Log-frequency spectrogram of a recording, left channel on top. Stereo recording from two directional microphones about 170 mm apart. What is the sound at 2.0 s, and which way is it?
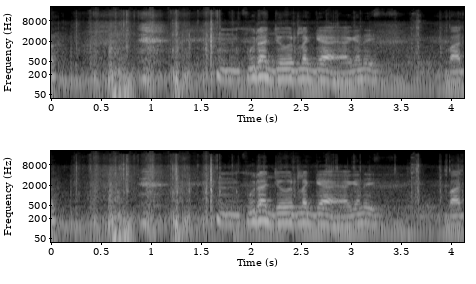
Speech, 25° right (ahead or behind).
